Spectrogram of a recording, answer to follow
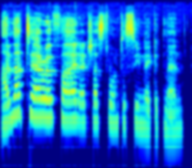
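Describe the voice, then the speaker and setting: A woman's voice: on the high side, expressive, normal speed, darkish tone. A woman co-hosting a podcast, joking casually with her co-host. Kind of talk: casual chat.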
